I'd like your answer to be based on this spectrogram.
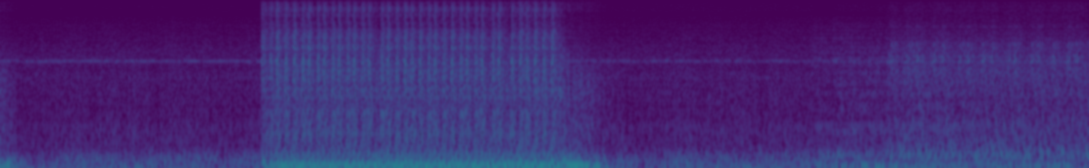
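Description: Hellblade aircraft firing guns in Kerbal Space Program, a loud dense burst of rapid fire lasting about three seconds over a steady engine drone, then a second fainter burst near the end.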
